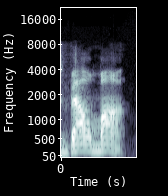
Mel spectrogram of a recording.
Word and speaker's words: Valmont: So, the voice actor for Jackie Chan, for some reason, has Jackie pronounce Valmont's name with a silent T because it's French. He says Valma.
